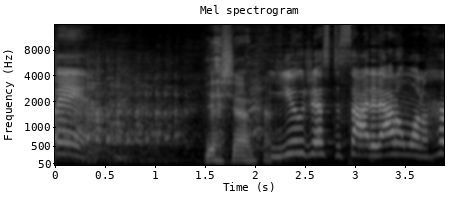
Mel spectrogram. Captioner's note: audience laughing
